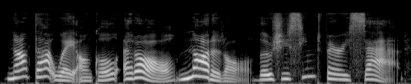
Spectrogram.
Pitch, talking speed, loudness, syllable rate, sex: 230 Hz, 205 wpm, -17 LUFS, 4.5 syllables/s, female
